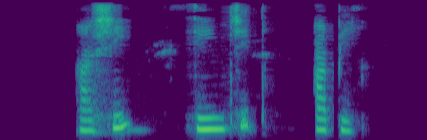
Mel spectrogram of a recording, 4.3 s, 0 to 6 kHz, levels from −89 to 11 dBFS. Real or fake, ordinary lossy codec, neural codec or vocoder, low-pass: real; AAC, 24 kbps; none; 5.4 kHz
